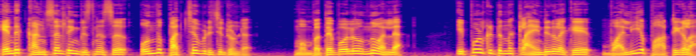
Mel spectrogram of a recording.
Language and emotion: Malayalam, happy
